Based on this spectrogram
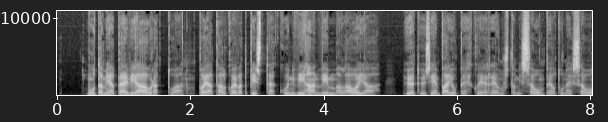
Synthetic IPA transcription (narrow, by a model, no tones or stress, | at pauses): muːt̪ɑmiɑpæjʋiæɑuwɾɑt̪ːuɑːnpo̞jɑt̪ɑlko̞jʋɑt̪pist̪æːkkuinʋiɦɑnʋimːɑlːɑo̞jɑː | hyøt̪yːsihempɑjupe̞hkojere̞wnust̪ɑmisːɑumpe̞wt̪une̞jsːɑu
